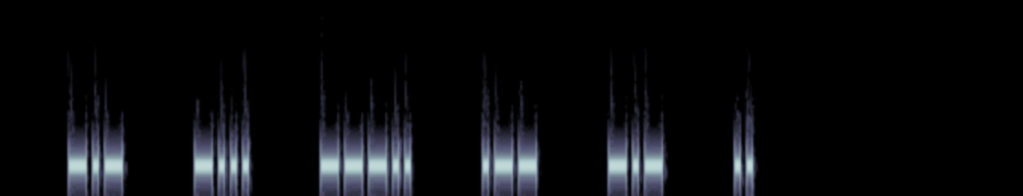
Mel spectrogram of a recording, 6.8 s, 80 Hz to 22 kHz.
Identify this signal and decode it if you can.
Morse code, heard as a keyed tone, about 30 wpm, spaced as for 14 wpm, 700 Hz. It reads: KB8WKI
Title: USA Call Signs - 6 Characters - 4x Character Spacing - 30wpm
